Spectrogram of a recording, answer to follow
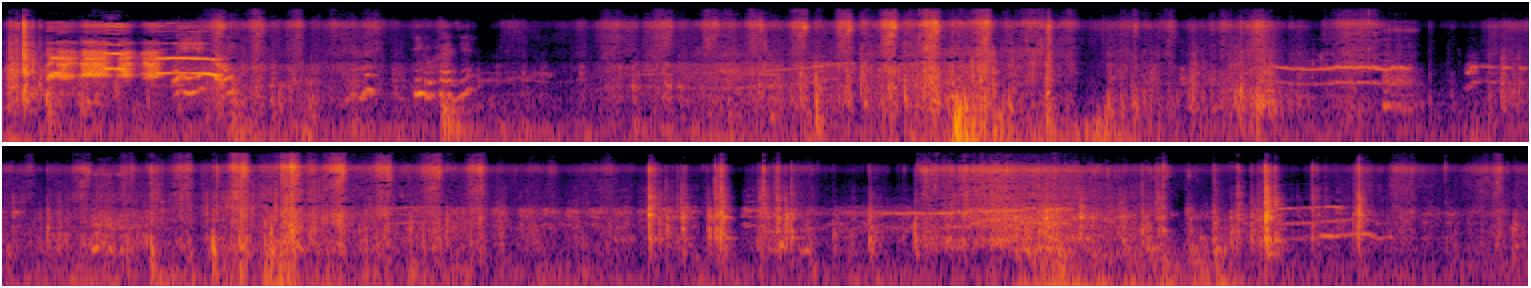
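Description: A rooster crowing loudly at the start, with shorter calls around the middle and near the end, among scattered knocks and rustles of plastic buckets being handled on a hay-covered floor.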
